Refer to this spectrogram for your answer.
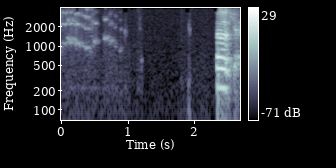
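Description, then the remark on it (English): A cat meows a couple of times at moderate volume, falls quiet for over a second, then lets out a sudden, louder meow, wanting to be let out. “You hear the cat, the one it in, now it wants out.”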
